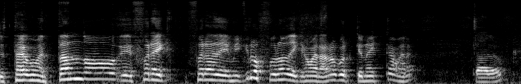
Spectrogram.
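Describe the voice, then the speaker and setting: The voice is raised and projected, with a bright, sharp tone. It moves at a fairly quick pace in a Chilean accent. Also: man, high pitch for a man, ordinary pitch variation. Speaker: podcast co-host. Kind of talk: casual chat.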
